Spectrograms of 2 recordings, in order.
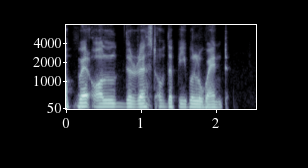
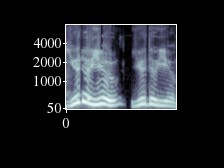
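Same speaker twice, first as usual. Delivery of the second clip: teasing; 8 semitones higher, 11 dB louder than usual. Real, not acted. Teasing the player.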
